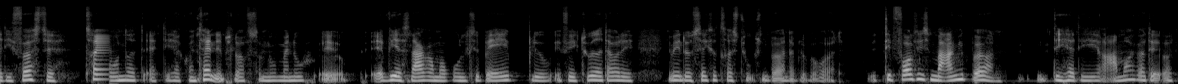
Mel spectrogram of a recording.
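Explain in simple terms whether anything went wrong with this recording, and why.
Yes, there's one hiccup. Right after "de første", at about 0.97 s, the speech briefly turns into a held, fading buzz until about 1.11 s, and then it jumps ahead to "at det her kontanthjælpsloft". That's a burst of packet loss. A handful of audio packets never arrived in time, so the receiver stretched out the last sound and let it fade to cover roughly 120 ms. That little chunk of speech is simply gone.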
